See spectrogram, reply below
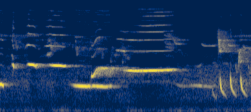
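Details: Pied butcherbird, Australia, singing smooth whistled notes that leap between high and low pitches, ending with a quick run of short falling notes.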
